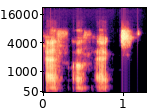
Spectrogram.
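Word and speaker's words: f(x): are we here this notation over here you pronounce it as f of X okay so let's look at our basically our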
